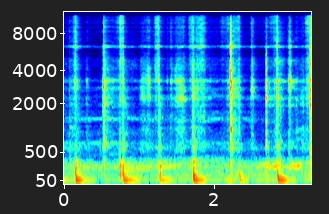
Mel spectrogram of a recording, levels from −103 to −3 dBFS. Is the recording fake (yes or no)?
yes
